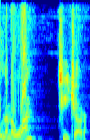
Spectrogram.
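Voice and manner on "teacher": "teacher" stressed on TEA; first-syllable stress. Shown as a demonstration. Teacher modelling word stress, "teacher" accented on first syllable. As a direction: lean on the first syllable of "teacher", let the second drop. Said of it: "Acento, primera sílaba".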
